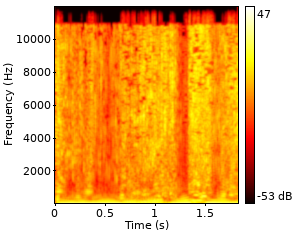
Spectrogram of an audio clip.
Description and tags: Distorted Reese Hit
This is an extremely unconventional sound. I actually made two reeses in harmor but I didnt distort them. I made a pattern with them both having the same midi and then I recorded that. I then distorted and resampled that recording multiple times. This was the end product.
bass, reese, fl-studio, hit, resampled, harmor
